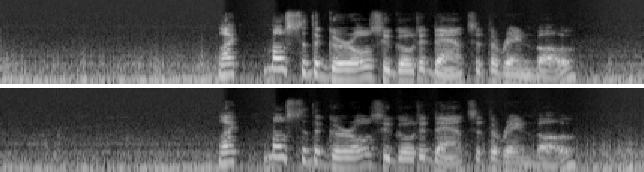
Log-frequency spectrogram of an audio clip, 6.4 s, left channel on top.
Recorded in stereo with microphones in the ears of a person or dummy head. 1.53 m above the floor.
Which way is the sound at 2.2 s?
25° left (ahead or behind).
